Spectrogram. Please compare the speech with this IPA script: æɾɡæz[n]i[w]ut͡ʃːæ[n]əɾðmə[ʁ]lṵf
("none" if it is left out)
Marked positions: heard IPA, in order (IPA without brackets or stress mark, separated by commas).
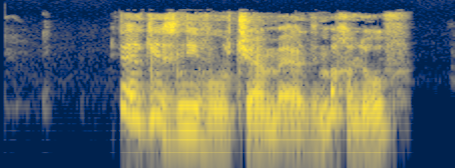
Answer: n, v, m, χ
